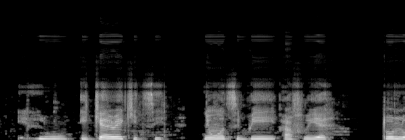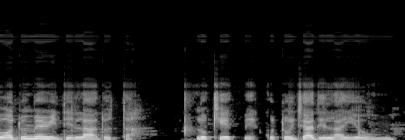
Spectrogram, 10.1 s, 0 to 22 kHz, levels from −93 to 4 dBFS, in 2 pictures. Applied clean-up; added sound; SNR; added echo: none; none; none; none.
